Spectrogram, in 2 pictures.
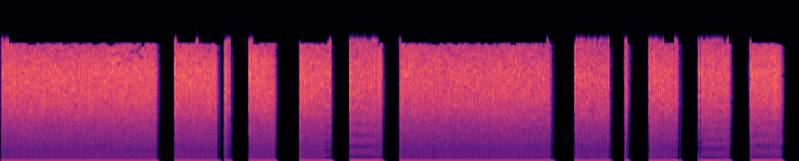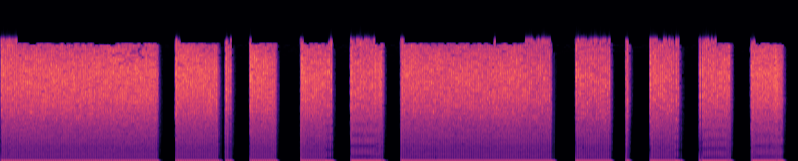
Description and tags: SCHMETTER BASS
dubstep, low, Wobbles, effect, sub, wobble, bass, edm, LFO, free-bass, Dub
